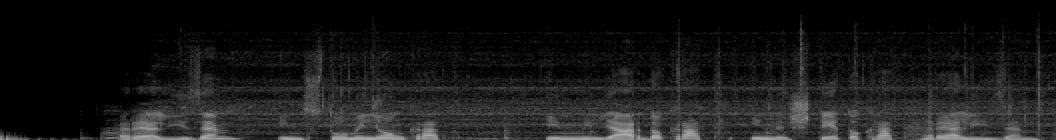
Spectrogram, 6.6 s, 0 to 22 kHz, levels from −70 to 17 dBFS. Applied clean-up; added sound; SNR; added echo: none; Sink (filling or washing); 17 dB; none.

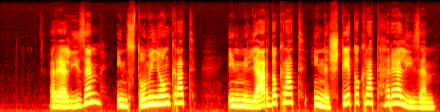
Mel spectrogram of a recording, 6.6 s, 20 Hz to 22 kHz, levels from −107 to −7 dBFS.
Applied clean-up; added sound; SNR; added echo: none; none; none; none.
